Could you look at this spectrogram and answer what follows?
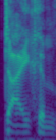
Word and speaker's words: Daikin: It's Daikin Park.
